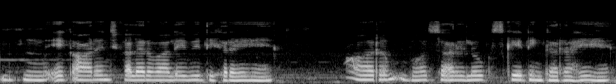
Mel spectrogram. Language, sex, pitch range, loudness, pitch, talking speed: Urdu, female, 195-210 Hz, -15 LUFS, 200 Hz, 155 wpm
